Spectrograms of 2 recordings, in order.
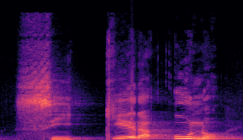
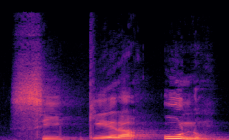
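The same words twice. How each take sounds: The two takes are said the same way.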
